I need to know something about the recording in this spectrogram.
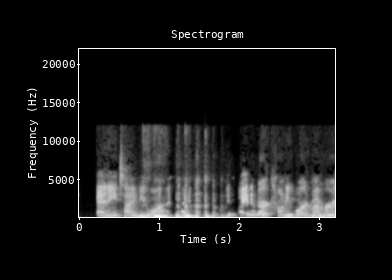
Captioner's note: laughter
